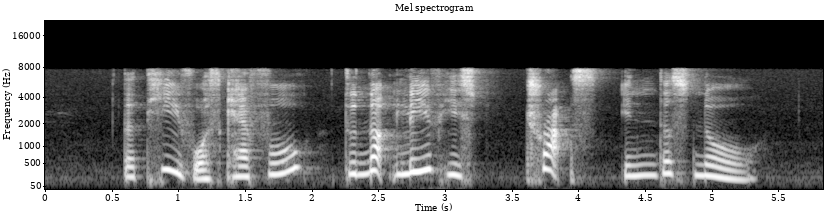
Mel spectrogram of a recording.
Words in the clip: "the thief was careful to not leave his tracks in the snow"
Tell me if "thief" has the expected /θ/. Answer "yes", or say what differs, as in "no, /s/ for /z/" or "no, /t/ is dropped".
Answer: no, /t/ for /θ/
